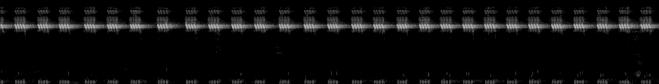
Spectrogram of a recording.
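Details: Natural cricket chirping, offered as tutor sound for training songbirds: a high, shrill pulse repeated steadily about four times per second, each pulse bright and clipped, with no other sounds.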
